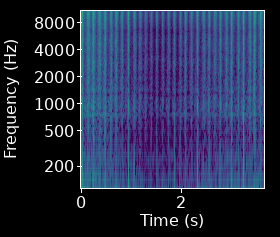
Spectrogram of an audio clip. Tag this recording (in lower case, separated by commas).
percussion, rattle (instrument), music, musical instrument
